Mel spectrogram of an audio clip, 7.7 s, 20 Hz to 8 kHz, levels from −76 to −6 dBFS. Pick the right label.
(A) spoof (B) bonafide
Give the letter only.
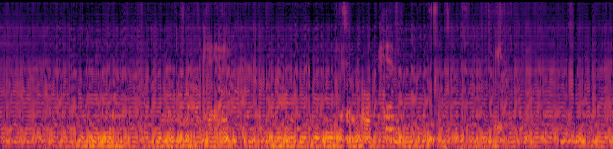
A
